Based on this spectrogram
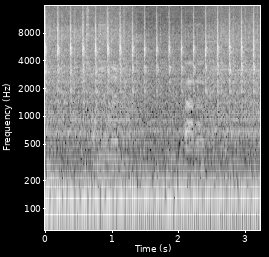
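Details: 2011 Mustang GT Coyote 5.0 V8 at idle: sharp, evenly spaced knocks about three per second over a low idle rumble, attributed to a bad rod bearing.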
